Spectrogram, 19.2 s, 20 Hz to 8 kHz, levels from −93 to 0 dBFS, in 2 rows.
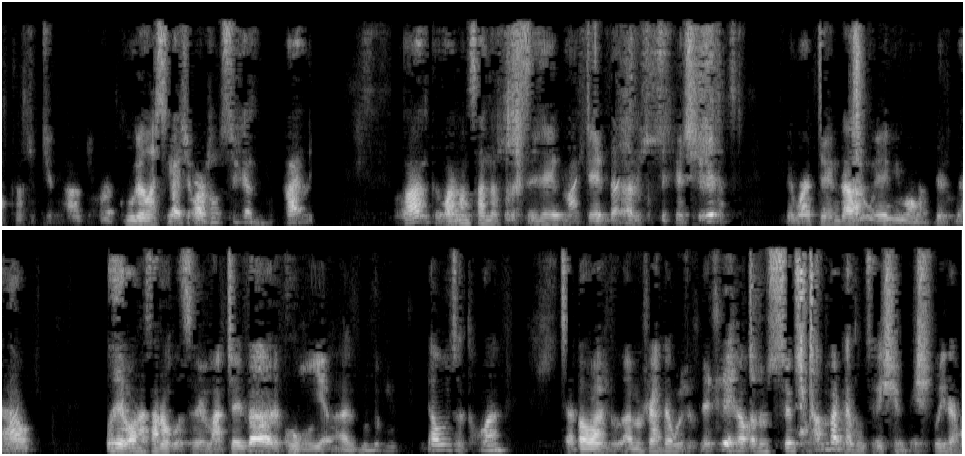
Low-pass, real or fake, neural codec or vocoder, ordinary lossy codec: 7.2 kHz; fake; codec, 24 kHz, 0.9 kbps, WavTokenizer, medium music audio release; MP3, 32 kbps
